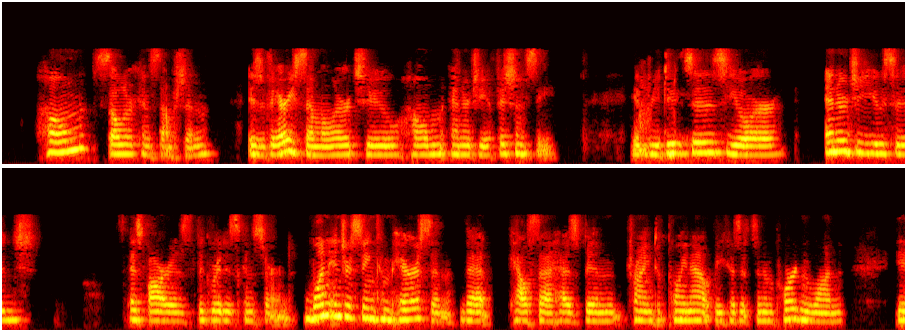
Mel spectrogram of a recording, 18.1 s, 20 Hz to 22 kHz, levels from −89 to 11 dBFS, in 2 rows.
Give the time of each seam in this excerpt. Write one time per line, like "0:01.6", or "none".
0:12.0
